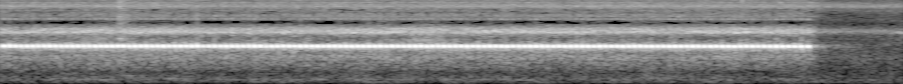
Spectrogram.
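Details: At night a common tree frog gives a loud, sustained, fast-pulsed trill on one even high pitch, running continuously for about four seconds before cutting off abruptly into quiet background hiss.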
